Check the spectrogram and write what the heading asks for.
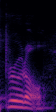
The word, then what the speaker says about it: brutal: Deception is brutal. I'm not pretending otherwise. Deception, primary stress is on se, not this one. Deception is brutal. In American English, this is a flap T and a dark L.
